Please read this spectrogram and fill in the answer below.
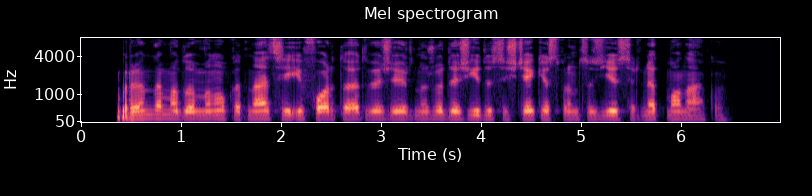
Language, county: Lithuanian, Vilnius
